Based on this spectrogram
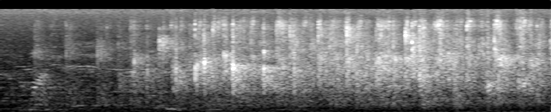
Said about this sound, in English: Some of y'all with them half-hearted claps.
